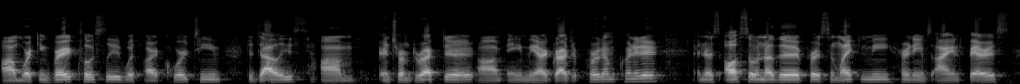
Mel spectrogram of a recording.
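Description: A young man presenting at a podium, halting and filling pauses with many ums. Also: on the low side, fairly even intonation, a bit bright, clear, resonant tone. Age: young adult. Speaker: undergraduate program coordinator. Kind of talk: panel presentation. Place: conference room. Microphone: podium microphone.

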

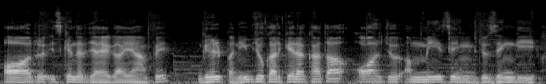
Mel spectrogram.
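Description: With a fairly even intonation and a moderate pace, a young man whose voice sits on the low side walks viewers through a recipe on his cooking channel. His Hindi narration, instructive and step by step, includes English phrases. Faint music accompanies him in his brick-walled home kitchen.

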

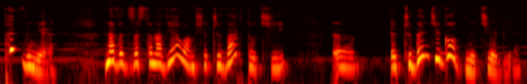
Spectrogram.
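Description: A woman reading the part of a bossy old storybook duchess, scolding, lively pitch, slow. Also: husky, soft background music, exaggerated voice. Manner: commanding, scolding.

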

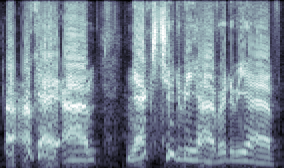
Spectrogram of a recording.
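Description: A man's voice: high voice, normal speed, gravelly, breathy edge, heavily acted. A man as Koopa, a jittery turtle henchman. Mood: eager. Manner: stammering, excitable, with many ums. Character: eager, nervous male turtle henchman.

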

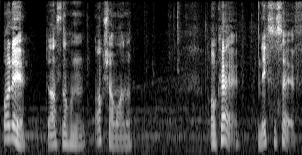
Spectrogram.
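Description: A man's voice: mid-range voice, expressive, unhurried, fairly bright tone, slight background noise. A man giving casual gameplay commentary as a let's player, musing aloud to himself. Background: game sound.

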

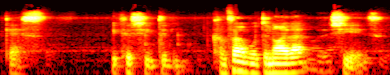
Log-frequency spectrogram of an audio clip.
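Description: His mid-range voice holds a steady tone at normal speed, though the recording quality is low. It's a young man streaming a video game in a hunter role, making casual gaming chat and muttering wryly to himself as he goes.

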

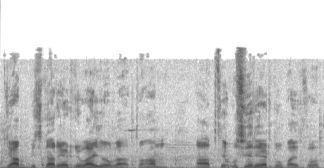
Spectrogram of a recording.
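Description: A man with a Pakistani Urdu accent, a property agent, giving a steady, detailed, businesslike run-through of a project while standing outdoors on a lapel mic. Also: on the high side, unhurried, background noise. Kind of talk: explaining details to an interviewer.

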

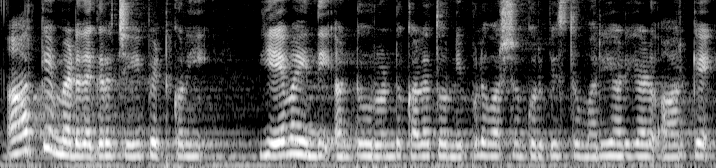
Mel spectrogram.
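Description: Flat-voiced woman narrating a story. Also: medium pitch, fast talker. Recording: long echoing reverb.

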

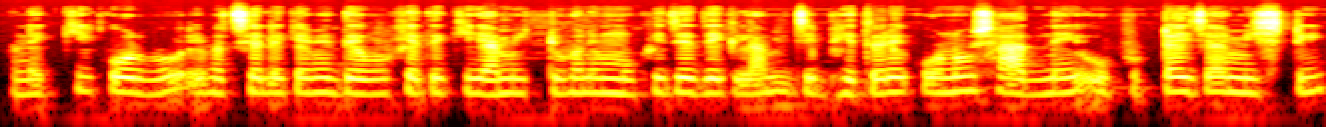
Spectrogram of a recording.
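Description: A young adult woman narrating a home cooking video in a casual voice-over, halting and full of fillers, her throat strained and catching. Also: medium pitch, creaky, a little mellow, dry recording, clean studio sound. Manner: hesitant, many fillers. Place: home kitchen, voice-over recorded at home by day.

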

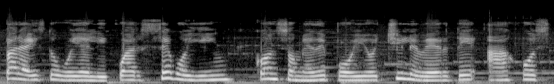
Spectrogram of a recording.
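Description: A woman, the host of a cooking channel, explaining each step of a home recipe calmly and with fond diminutives. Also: medium pitch, slow, faint music behind. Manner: calm, explanatory, uses loving diminutives. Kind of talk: step-by-step cooking tutorial voice-over. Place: home kitchen.

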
